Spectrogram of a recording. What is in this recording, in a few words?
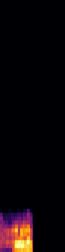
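Raleigh Police North District Tactical, p25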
